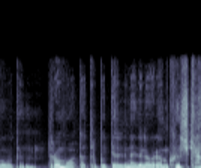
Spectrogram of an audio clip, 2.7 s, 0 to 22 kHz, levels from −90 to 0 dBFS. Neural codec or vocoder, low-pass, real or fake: codec, 32 kHz, 1.9 kbps, SNAC; 14.4 kHz; fake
